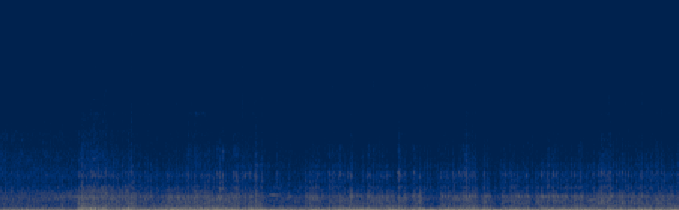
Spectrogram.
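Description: A coaster lift chain clanks steadily as the train climbs.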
